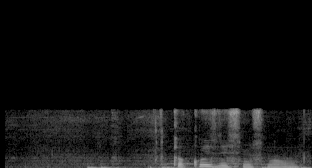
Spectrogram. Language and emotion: Russian, sad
